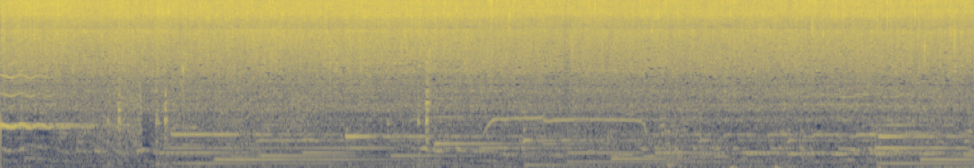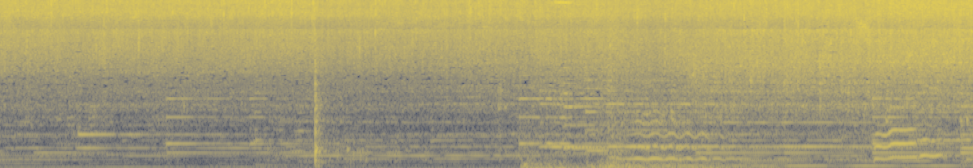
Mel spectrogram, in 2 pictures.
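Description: Julienned carrots and onion sizzling as they fry in oil in a nonstick pan, with a single sharp click just past the middle. The sizzling gets louder about three-quarters of the way through as chicken pieces go into the pan.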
